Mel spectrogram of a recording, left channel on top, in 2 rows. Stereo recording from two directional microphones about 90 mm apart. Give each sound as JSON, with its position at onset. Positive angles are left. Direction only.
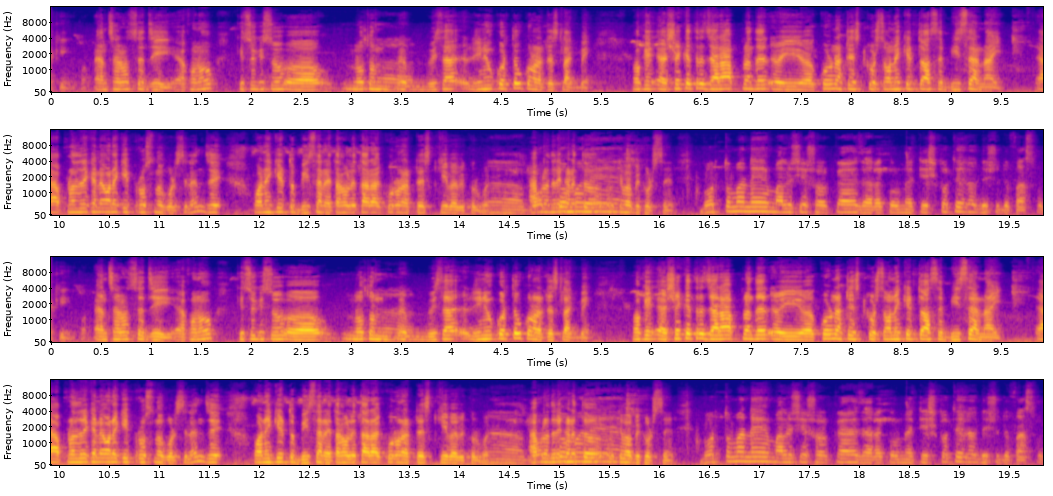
{"t": 0.1, "sound": "a man's voice", "side_deg": -30}
{"t": 14.3, "sound": "speech", "side_deg": 45}
{"t": 14.7, "sound": "a man's voice", "side_deg": -25}
{"t": 16.4, "sound": "speech", "side_deg": 45}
